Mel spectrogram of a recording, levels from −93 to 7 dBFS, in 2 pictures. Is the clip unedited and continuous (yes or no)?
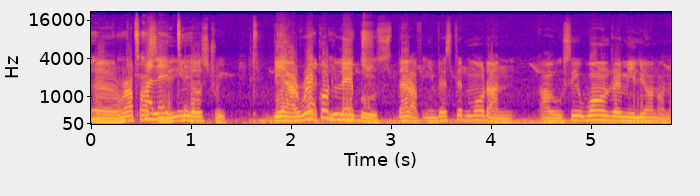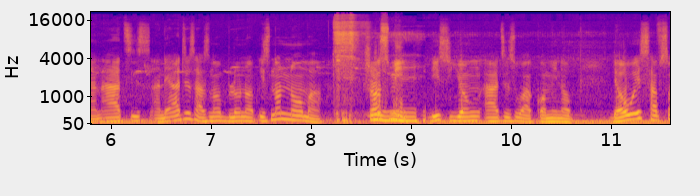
no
